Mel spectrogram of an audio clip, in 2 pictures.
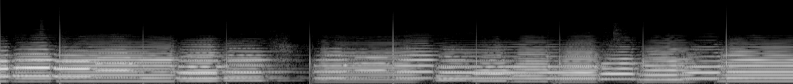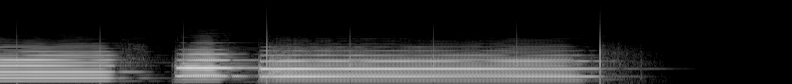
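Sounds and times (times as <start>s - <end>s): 
trombone in D major: 0.0s - 14.4s.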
